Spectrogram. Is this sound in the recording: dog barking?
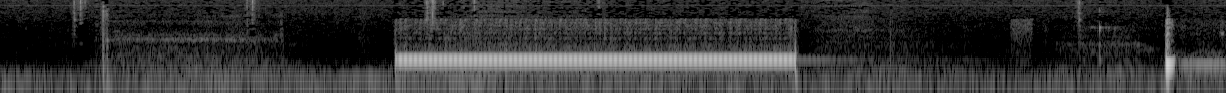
no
